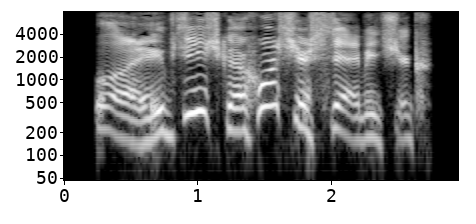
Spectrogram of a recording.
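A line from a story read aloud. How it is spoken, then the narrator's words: Mocking squeaky voice. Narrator (Russian): Он передразнил писклявым голосом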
